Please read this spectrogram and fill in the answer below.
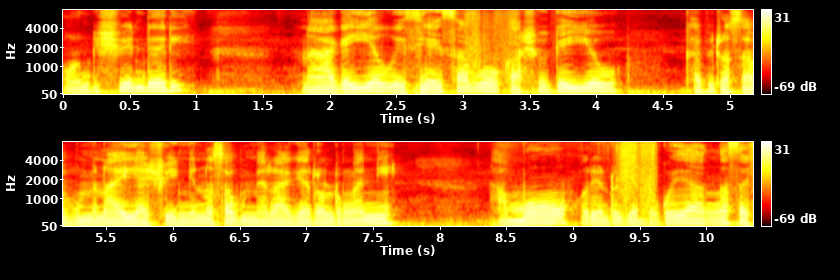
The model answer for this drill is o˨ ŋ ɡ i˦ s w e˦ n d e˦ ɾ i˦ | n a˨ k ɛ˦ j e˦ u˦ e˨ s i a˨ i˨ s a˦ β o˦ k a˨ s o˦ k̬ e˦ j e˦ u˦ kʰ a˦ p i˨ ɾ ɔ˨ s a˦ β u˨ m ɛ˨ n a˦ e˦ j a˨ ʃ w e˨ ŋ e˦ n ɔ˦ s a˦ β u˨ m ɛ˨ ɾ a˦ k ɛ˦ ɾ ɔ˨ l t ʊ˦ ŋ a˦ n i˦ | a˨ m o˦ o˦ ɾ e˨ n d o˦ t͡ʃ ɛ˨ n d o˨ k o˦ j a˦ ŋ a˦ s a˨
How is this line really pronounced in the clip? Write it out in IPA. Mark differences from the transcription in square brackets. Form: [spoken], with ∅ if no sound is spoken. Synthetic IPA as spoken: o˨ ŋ ɡ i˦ [ʃ] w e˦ n d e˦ ɾ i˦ | n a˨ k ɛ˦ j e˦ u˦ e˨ s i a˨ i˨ s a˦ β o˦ k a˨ [ʃ] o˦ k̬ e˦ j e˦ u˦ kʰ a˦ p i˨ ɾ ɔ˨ s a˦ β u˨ m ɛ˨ n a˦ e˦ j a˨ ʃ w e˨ ŋ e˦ n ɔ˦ s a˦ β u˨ m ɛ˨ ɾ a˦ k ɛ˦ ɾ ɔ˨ l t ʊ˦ ŋ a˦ n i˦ | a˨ m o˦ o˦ ɾ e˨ n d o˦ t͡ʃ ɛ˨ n d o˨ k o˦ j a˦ ŋ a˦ s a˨

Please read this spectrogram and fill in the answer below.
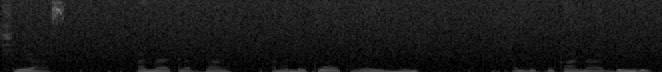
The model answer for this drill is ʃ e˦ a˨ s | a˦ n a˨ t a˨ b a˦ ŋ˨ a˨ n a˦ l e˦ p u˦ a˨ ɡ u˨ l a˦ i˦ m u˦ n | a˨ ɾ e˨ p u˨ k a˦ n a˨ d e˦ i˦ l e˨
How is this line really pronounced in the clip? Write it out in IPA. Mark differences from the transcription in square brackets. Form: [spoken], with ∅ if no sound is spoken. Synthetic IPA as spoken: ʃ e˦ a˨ s | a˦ n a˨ t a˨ b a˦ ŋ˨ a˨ n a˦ l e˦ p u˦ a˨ [k] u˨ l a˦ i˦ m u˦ n | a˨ [l] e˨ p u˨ k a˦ n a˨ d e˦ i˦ [ɾ] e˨

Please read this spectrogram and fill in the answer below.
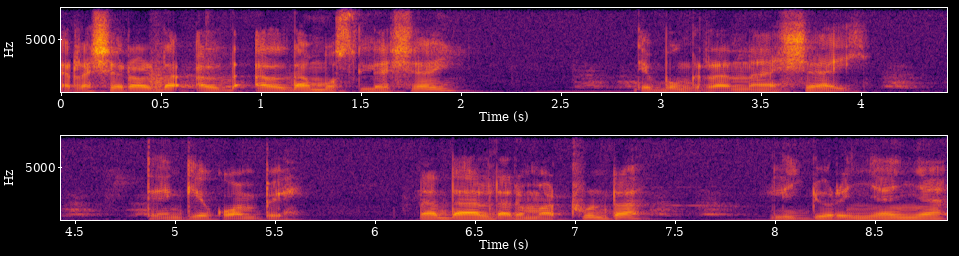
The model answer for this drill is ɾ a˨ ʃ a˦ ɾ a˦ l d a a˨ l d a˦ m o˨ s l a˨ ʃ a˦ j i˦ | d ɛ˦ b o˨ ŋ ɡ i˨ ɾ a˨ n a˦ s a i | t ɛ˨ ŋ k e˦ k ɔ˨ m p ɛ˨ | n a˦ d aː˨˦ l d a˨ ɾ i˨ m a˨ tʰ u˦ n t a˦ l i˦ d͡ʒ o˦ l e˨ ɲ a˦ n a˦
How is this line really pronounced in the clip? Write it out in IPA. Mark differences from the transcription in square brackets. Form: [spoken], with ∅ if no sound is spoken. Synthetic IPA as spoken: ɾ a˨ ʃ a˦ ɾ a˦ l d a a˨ l d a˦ m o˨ s l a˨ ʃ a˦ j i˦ | d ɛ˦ b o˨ ŋ ɡ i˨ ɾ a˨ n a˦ [ʃ] a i | t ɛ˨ ŋ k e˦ k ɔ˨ m p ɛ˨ | n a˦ d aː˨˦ l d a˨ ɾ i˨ m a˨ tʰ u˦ n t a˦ l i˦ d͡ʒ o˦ [ɾ] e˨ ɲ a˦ [ɲ] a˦

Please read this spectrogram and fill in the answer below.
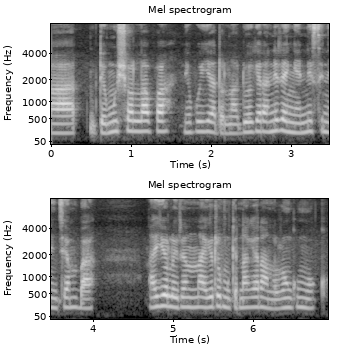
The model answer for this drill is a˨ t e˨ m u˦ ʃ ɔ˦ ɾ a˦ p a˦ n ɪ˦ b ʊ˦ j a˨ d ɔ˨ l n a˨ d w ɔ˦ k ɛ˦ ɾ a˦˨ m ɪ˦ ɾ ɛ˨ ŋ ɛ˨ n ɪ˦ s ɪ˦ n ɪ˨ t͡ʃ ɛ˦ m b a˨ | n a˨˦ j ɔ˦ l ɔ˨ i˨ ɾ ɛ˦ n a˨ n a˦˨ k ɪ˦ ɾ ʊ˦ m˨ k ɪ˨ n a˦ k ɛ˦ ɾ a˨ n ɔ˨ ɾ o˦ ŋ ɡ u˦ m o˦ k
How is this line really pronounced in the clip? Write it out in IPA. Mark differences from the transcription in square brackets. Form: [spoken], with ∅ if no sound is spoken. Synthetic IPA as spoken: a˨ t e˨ m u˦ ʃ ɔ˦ [l] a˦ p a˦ n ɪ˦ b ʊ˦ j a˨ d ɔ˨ l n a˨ d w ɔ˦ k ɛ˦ ɾ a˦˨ [n] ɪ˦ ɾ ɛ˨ ŋ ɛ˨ n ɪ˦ s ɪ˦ n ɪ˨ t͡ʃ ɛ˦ m b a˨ | n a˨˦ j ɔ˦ l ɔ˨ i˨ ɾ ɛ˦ n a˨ n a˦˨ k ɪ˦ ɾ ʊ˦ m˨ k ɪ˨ n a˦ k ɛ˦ ɾ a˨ n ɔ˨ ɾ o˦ ŋ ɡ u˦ m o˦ k

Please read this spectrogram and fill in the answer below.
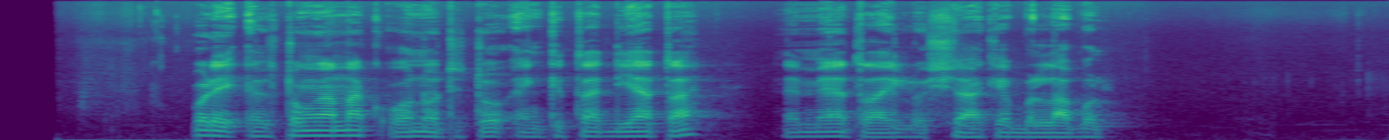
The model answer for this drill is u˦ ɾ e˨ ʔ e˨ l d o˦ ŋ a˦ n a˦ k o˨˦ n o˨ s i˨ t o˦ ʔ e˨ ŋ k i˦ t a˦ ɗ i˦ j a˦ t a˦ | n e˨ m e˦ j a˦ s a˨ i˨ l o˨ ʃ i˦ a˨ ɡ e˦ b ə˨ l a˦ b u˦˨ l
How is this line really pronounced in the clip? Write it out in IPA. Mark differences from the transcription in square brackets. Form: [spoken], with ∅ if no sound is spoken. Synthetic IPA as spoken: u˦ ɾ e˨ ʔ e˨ l [t] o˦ ŋ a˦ n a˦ k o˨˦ n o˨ [t] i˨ t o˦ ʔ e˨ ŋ k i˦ t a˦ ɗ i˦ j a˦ t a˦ | n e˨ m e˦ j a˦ [t] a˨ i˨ l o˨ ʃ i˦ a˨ [k] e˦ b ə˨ l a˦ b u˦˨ l

